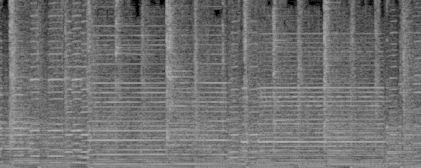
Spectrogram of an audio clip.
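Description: Chamamé band playing instrumentally: an accordion carries the melody in held notes over plucked guitars.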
